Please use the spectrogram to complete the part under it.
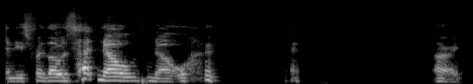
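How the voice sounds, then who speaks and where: Casual livestreamer, middle pitch, swears a lot, blunt, stumbles when reading stuff out. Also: slow pace. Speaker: livestream host. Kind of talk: casual livestream chat and reading emails aloud.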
